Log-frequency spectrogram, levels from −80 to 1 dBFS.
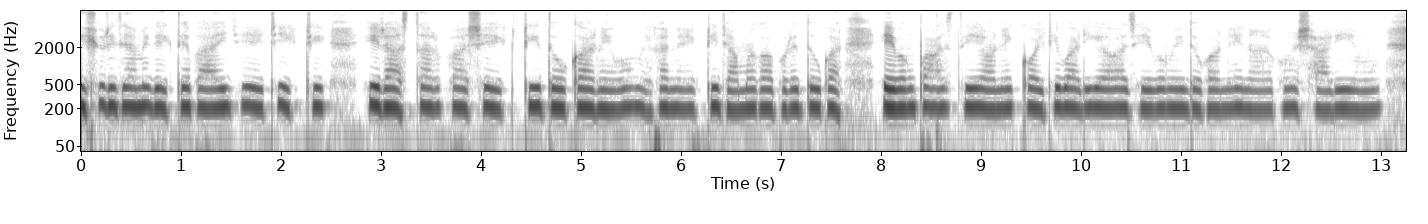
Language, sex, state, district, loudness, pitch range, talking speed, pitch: Bengali, female, West Bengal, Dakshin Dinajpur, -33 LUFS, 205-220 Hz, 150 wpm, 210 Hz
